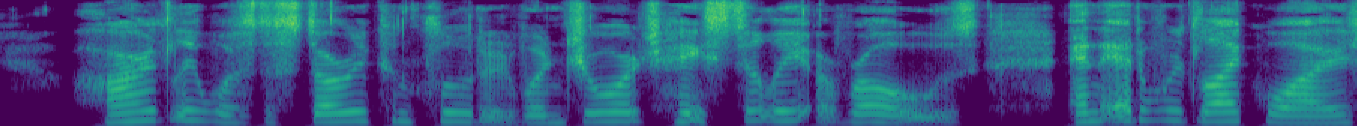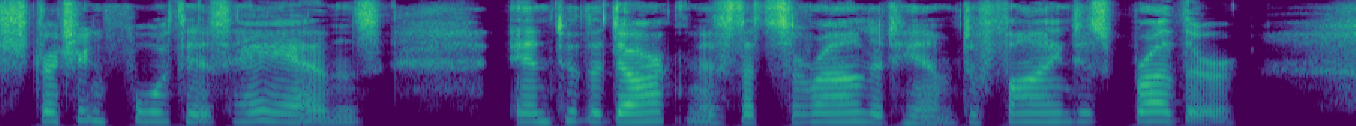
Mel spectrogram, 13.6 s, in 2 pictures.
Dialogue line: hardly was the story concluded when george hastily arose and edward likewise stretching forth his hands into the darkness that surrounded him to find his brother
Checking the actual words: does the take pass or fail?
pass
